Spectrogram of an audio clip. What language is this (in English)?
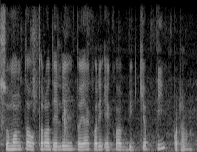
Odia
